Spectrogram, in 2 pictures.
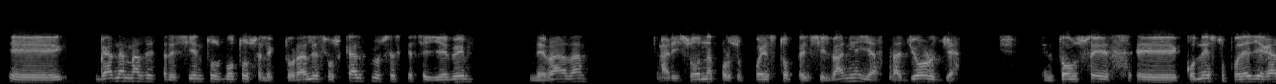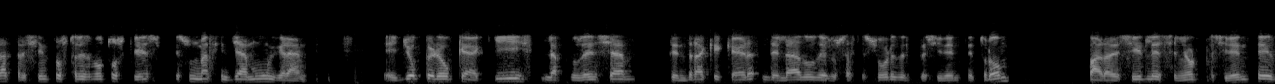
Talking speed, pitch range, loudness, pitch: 140 wpm, 110-135 Hz, -32 LUFS, 125 Hz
